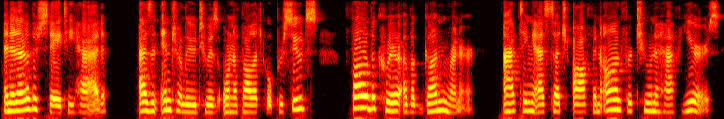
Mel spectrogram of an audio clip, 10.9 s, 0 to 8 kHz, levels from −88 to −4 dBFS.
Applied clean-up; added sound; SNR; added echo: none; none; none; none.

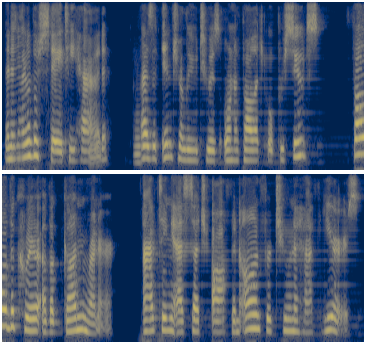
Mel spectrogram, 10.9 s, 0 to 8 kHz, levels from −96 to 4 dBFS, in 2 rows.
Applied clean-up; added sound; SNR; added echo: neural mask model DeepFilterNet 3.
